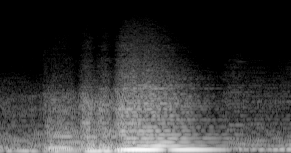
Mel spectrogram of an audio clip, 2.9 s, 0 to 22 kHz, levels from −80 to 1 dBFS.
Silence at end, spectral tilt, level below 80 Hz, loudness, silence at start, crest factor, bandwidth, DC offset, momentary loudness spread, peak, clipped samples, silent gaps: 0 s; -10.5 dB/octave; -24 dBFS; -11 LUFS; 0 s; 12 dB; 3.4 kHz; under 0.1%; 23 LU; 0 dBFS; under 0.1%; none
